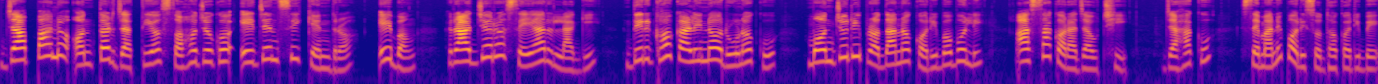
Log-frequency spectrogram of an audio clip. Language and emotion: Odia, neutral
